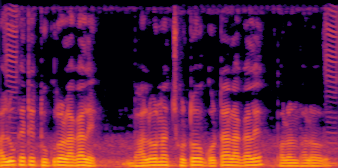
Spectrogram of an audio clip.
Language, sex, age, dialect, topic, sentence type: Bengali, male, <18, Western, agriculture, question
